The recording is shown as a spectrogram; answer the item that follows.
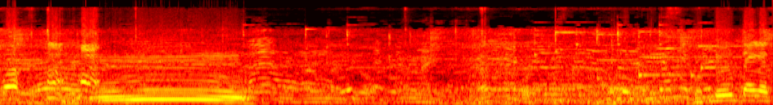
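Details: Water buffalo at the Jawla buffalo market in Parbhani gives one long, steady, low moo lasting about a second and a half. Then a busy crowd and a man talking about the sale take over.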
